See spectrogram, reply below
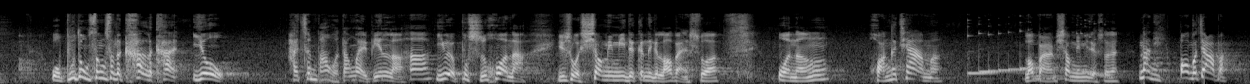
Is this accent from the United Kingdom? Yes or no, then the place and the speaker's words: no; China; 我说的什么呀？还说我们中国人抠门呢，你们犹太人才是出了名的铁算盘。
